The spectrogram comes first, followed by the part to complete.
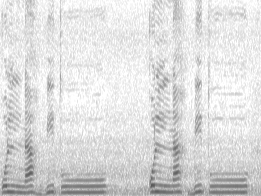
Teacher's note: تو کو ادا کرتے وقت خیال رکھیں کہ تا کی آواز نہ آئے، کیونکہ یہ حروف مستعلیہ یعنی موٹے حروف میں ہے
